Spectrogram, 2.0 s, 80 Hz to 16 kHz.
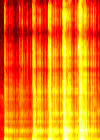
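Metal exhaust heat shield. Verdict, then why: Loose. A metal heat shield around the exhaust under a car is tapped lightly five times with a rubber mallet while the engine is cold. Each tap sets off a loud, low metallic rattle with a brief ring. The rattle shows the shield is loose, held by a rotted-through mount and a broken 10mm nut, and is the source of the rattling noise under the car.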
